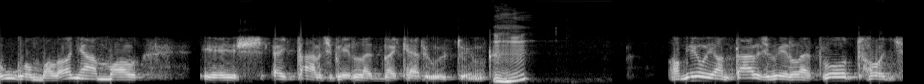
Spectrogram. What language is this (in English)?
Hungarian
